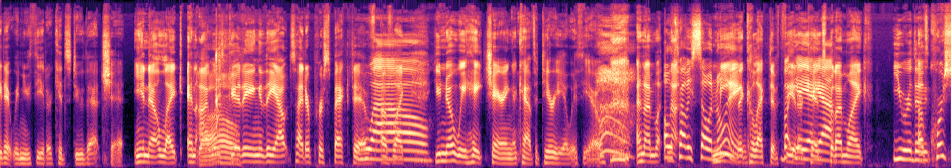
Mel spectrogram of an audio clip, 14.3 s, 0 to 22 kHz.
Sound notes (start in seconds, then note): 9.0 gasps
